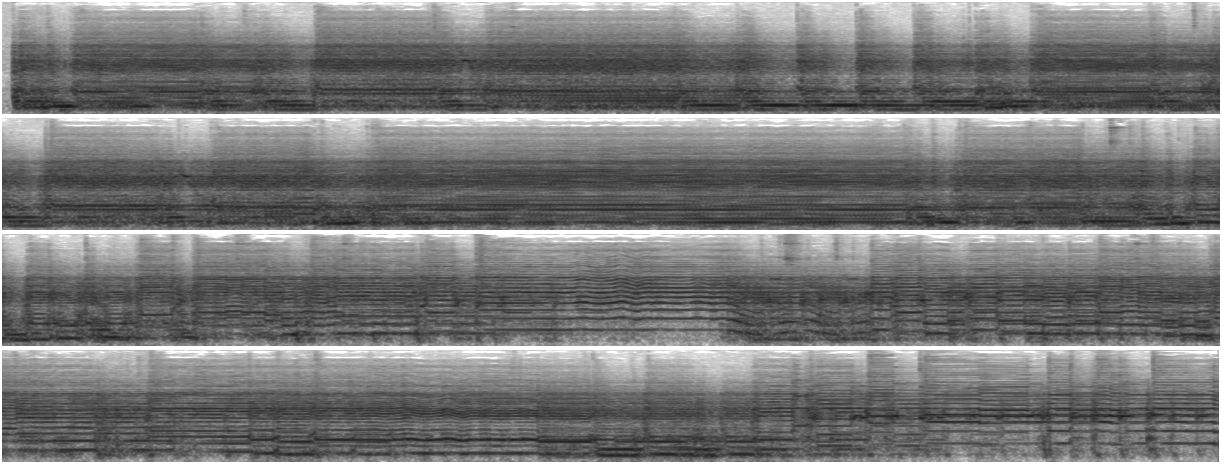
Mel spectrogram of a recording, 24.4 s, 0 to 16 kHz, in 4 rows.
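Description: A heavily distorted electric guitar through a BOSS eBand JS-10 plays a sustained, dense rhythm part with a reverberant wash, loud and continuous throughout.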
